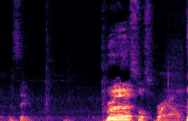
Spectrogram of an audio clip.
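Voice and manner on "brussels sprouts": Brussels sprouts dragged out very slowly and loud; very slow, effortful Brussels sprouts; child struggling with a word. Retold or imitated. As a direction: labor over Brussels sprouts like a toddler. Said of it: "really hard time saying Brussels sprouts".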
